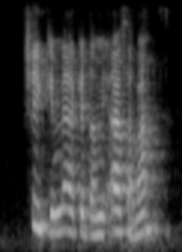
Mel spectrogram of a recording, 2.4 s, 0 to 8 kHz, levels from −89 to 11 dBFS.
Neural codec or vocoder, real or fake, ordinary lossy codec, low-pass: vocoder, 44.1 kHz, 80 mel bands, Vocos; fake; Opus, 24 kbps; 7.2 kHz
